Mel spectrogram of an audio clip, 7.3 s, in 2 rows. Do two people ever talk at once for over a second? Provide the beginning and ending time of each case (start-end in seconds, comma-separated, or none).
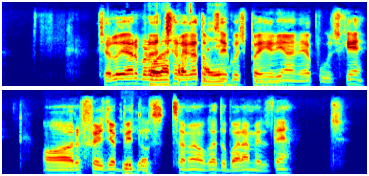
1.5-2.9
